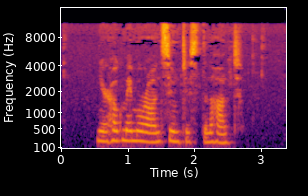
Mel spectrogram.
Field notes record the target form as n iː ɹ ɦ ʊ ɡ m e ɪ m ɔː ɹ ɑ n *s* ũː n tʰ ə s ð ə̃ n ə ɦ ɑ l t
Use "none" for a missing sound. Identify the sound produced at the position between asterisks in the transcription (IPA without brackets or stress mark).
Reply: s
